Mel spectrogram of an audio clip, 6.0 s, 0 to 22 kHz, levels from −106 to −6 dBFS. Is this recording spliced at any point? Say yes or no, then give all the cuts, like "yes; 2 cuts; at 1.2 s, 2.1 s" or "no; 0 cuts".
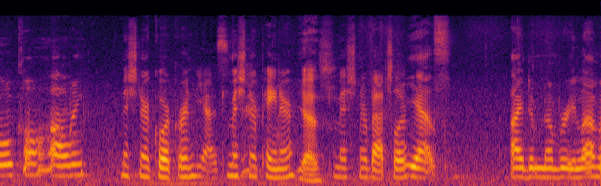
no; 0 cuts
